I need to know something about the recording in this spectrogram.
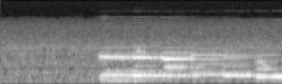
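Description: Eerie game music plays.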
